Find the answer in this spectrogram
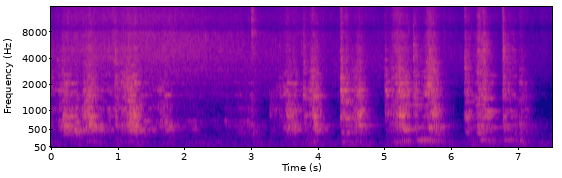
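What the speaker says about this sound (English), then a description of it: "the butter, mixed with the flavorful remaining oil, is going to help us get some of these brown bits up off the bottom of the pan" Butter and oil sizzle in a pan while a utensil scrapes brown bits off the bottom, giving a steady hiss broken by bursts of scraping.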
